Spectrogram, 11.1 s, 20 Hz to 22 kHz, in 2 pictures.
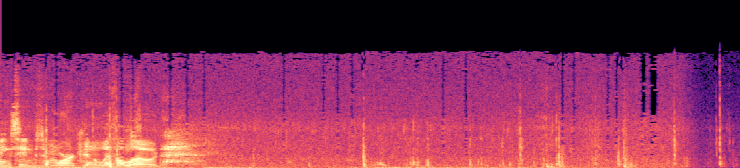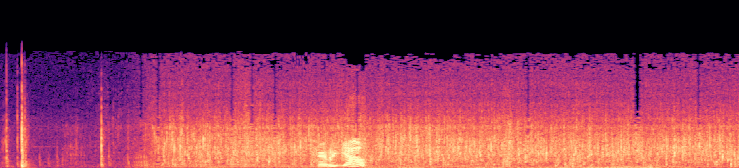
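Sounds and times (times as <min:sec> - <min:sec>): fountain water spraying: 0:06.6 - 0:11.0.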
